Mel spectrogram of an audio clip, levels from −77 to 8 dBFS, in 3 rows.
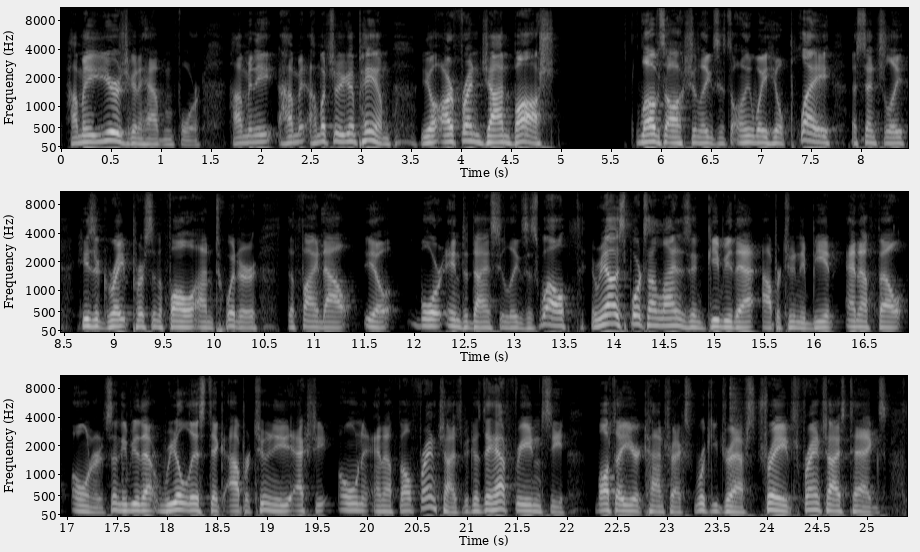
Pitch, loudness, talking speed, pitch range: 140 Hz, -24 LUFS, 235 wpm, 130-155 Hz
